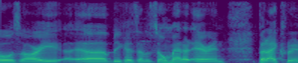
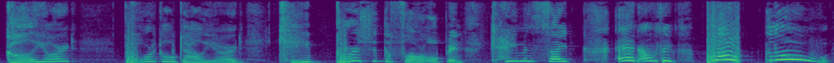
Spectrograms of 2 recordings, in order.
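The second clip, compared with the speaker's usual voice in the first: building from excited narration to a high, loud outcry; rising hype; 10 semitones higher, slower than usual. Real, not acted. Fan telling viewers about Galliard's entrance, building to a high loud cry. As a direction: pitch climbing higher until the cry breaks out. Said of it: "so sorry if I'm so loud".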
